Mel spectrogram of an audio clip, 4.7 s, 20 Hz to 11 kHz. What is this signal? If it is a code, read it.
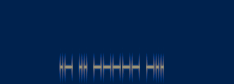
Morse code, heard as a keyed tone, about 25 wpm, 700 Hz. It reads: AI0D
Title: USA Call Signs - 4 Characters - 2x Character Spacing - 25wpm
